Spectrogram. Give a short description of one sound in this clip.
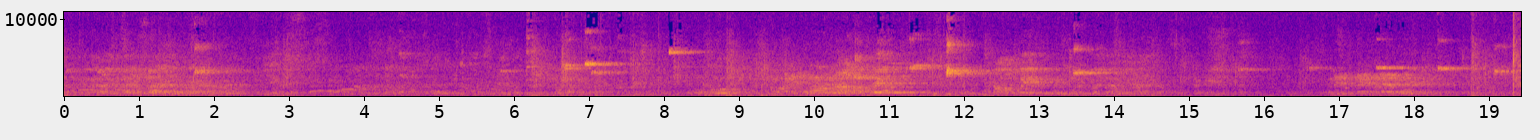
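Men shout and call out across a large echoing hall.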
